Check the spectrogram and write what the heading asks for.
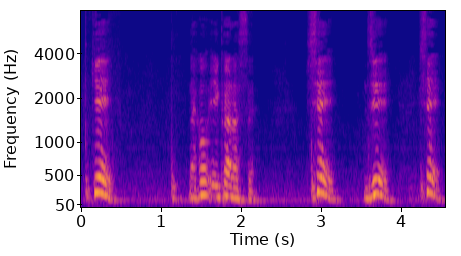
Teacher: একাক্ষর মানে একটা অক্ষর বিশিষ্ট সর্বনামের ক্ষেত্রে কি হয়, এ সংবৃত হয় মানে স্বাভাবিক উচ্চারণ হয়।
